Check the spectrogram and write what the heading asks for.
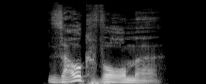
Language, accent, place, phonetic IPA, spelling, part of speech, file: German, Germany, Berlin, [ˈzaʊ̯kˌvʊʁmə], Saugwurme, noun, De-Saugwurme.ogg
- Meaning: dative of Saugwurm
